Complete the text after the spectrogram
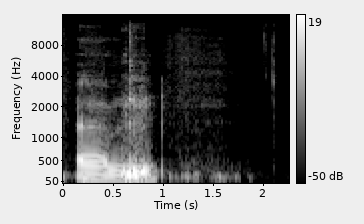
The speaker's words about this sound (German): Tippt an der Gitarre.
